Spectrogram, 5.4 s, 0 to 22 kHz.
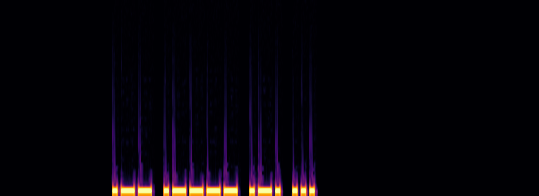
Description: Morse code, heard as a keyed tone, about 28 wpm, 700 Hz. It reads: W1RS
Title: USA Call Signs - 4 Characters - Repeated 3x - 28wpm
